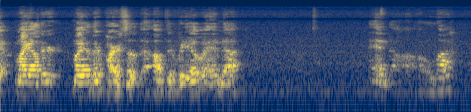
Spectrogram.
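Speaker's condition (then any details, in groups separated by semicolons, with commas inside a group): Cerebellar ataxia from brain tumour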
